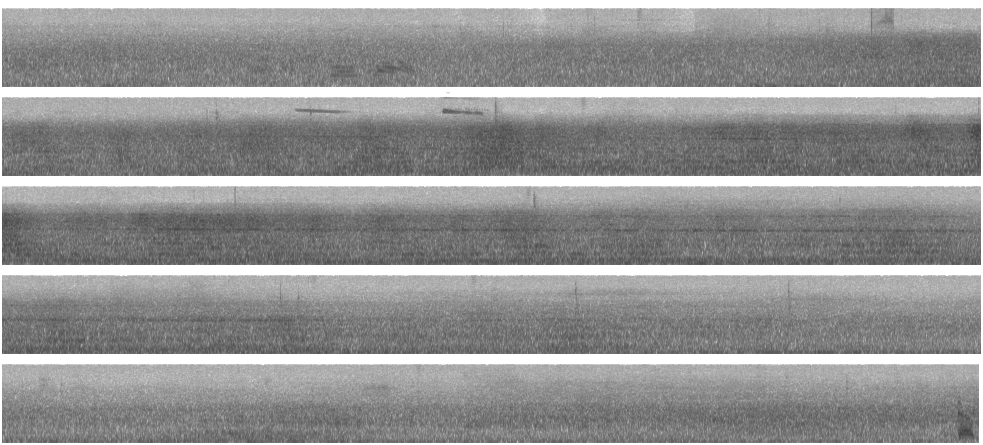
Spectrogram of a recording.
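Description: A Delta heavy jet airliner departing LAX, a sustained loud engine roar building and holding over a long stretch, steady and broad, with distant outdoor ambience.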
